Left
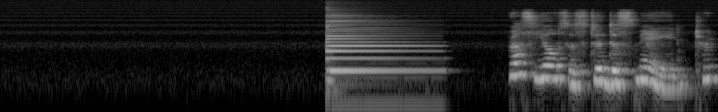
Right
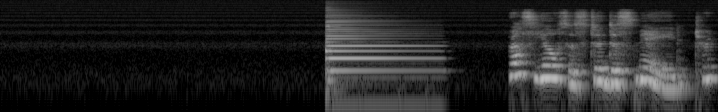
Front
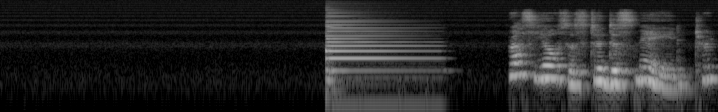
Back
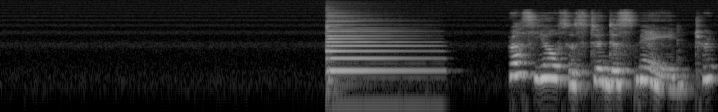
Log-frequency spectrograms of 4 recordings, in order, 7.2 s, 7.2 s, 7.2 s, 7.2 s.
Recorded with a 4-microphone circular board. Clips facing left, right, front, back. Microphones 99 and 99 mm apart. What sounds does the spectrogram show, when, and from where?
3.2 s a guitar: 35° right, 1.4 m
5.1 s a woman speaking: 65° right, 1.2 m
